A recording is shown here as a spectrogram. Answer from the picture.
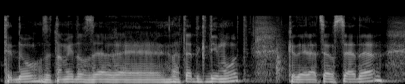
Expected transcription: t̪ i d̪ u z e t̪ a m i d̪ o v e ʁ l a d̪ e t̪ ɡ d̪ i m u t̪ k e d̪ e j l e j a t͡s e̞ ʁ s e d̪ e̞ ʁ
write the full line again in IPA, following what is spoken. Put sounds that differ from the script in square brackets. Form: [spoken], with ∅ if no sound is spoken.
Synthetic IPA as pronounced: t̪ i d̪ u z e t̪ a m i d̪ o [z] e ʁ l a [t̪] e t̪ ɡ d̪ i m u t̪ k e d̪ e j l e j a t͡s e̞ ʁ s e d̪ e̞ ʁ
